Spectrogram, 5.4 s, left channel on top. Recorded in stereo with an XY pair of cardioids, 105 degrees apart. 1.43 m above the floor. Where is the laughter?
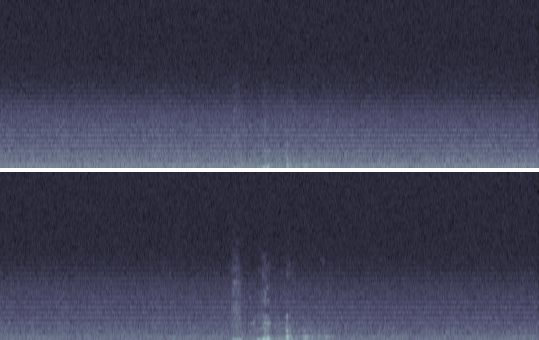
40° right.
